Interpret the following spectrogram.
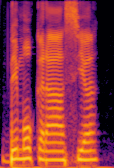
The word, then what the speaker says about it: democracia: é a sílaba tônica como é por exemplo a palavra é democrácia no lugar de democracia académia no lugar de academia aqui a gente tem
